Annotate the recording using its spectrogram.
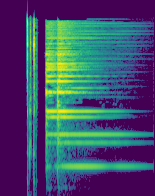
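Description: Subscribe-button animation sound effect: a quick double click, then a notification-bell ding that rings out and fades away over about a second and a half.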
